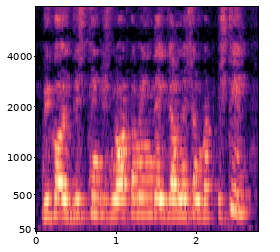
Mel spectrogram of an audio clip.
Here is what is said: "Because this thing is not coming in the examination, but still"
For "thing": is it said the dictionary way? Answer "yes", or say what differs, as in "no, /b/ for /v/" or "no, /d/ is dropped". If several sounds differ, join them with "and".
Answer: no, /t/ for /θ/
